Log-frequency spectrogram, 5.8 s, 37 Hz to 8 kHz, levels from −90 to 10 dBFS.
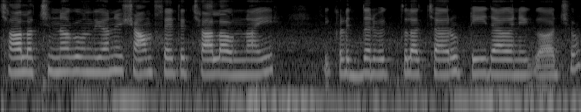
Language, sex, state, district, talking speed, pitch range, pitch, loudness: Telugu, female, Telangana, Karimnagar, 145 wpm, 230-255 Hz, 240 Hz, -39 LUFS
